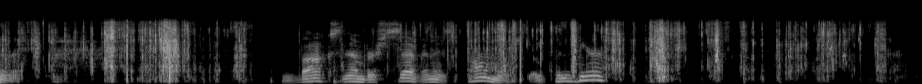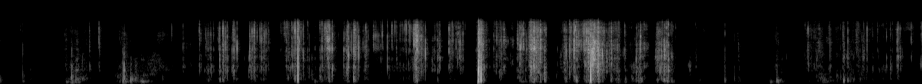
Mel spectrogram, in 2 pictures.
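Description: Hands crinkle and tear open a foil wrapper.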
